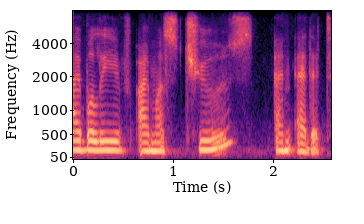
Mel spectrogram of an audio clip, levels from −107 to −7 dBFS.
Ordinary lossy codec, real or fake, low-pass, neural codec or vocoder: Opus, 16 kbps; real; 7.2 kHz; none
